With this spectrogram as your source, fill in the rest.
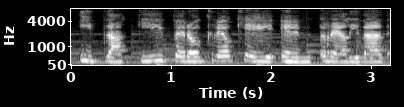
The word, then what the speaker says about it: italki: ahora muchas veces lo hago en internet, en italki. Yo lo pronuncio italki, pero creo que en realidad es italki, italki,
